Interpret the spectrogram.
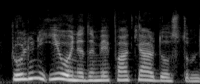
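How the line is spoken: Plain. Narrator (Turkish): dedi

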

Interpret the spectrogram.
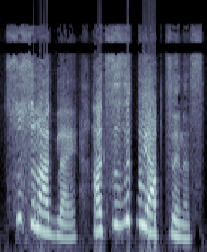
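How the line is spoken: Shouting. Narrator (Turkish): diye bağırdı

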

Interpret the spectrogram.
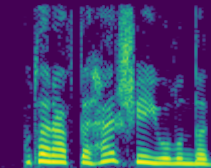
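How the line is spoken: Shouted. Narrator (Turkish): diye bağırdı

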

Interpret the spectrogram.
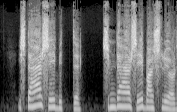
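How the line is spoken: Muttered. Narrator (Turkish): diye mırıldandı

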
